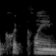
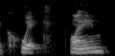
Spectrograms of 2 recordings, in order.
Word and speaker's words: quitclaim: It's called the quitclaim deed. Most people mispronounce this. They say quick claim. It's not quick, it's quit claim.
